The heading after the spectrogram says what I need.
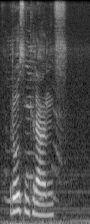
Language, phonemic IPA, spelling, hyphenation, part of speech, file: German, /ˈʁoːzənˌkʁan(t)s/, Rosenkranz, Ro‧sen‧kranz, noun / proper noun, De-Rosenkranz.ogg
- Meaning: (noun) 1. rosary (set of prayers; chain of beads used therefore) 2. a wreath made of rose twigs; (proper noun) a surname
